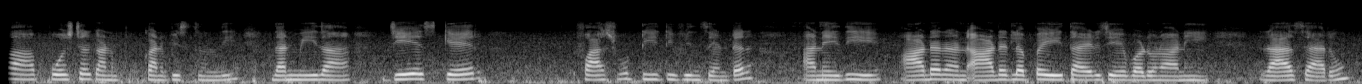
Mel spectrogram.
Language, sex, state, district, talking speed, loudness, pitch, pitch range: Telugu, female, Telangana, Mahabubabad, 80 wpm, -15 LUFS, 215 Hz, 205-230 Hz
